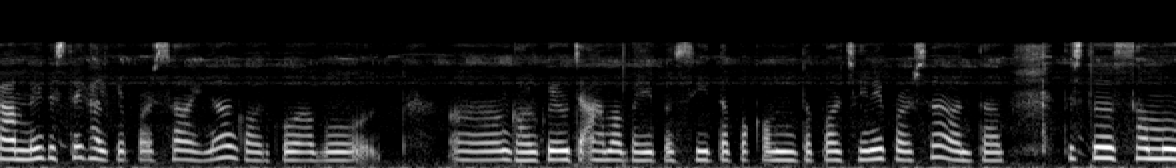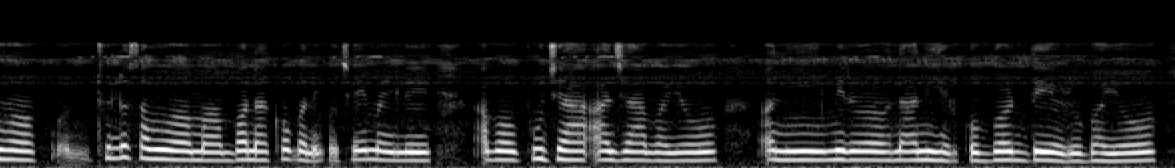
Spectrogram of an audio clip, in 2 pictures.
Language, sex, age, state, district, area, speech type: Nepali, female, 45-60, West Bengal, Kalimpong, rural, spontaneous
